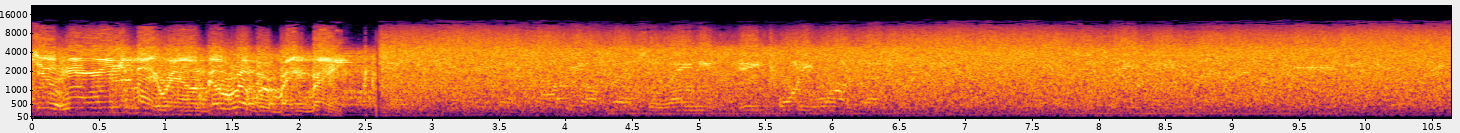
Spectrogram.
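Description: CB radio receiver on channel 28 picking up long-distance skip: a warbling voice for about two and a half seconds, then the transmission cuts off to a steady hiss of band noise with faint voices buried in it.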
